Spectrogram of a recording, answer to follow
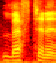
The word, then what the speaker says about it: lieutenant: the British say l left tenant and not Lieutenant is the argument over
